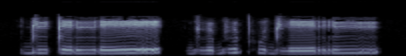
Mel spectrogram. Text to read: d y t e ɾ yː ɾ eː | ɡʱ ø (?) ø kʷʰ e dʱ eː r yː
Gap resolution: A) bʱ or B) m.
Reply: A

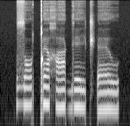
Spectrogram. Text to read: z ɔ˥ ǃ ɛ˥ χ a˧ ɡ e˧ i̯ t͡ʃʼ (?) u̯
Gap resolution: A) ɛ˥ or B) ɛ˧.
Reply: A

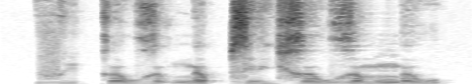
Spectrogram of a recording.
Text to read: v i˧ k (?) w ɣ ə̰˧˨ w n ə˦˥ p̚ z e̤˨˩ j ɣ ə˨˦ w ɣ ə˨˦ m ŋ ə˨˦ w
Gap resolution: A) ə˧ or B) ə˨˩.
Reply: A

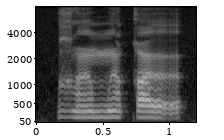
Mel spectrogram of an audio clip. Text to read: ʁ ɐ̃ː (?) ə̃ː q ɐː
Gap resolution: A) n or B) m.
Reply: B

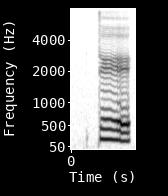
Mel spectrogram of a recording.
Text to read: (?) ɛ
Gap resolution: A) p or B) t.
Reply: B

